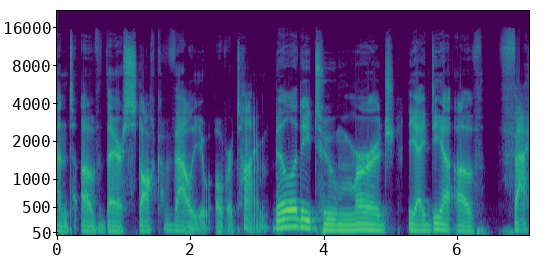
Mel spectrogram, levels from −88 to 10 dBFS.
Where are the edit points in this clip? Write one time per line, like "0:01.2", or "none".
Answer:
0:03.2
0:05.2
